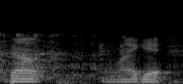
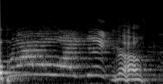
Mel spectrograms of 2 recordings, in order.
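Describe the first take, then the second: First: Low, quiet grumble; understated low-voiced cop objection; mock disapproving cop. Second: Very high, softer squeal; comic cop, pitched way up; mock disapproving cop. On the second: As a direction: squeal the objection in a tiny high voice. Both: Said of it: "I look like a cop".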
